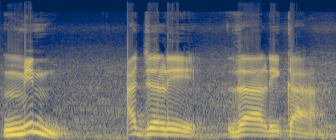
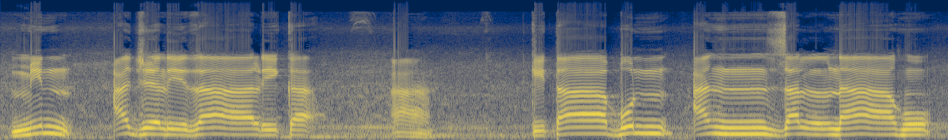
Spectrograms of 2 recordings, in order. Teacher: Nah, terjadi bila nun bersukun atau tanwin bertemu dengan salah satu dari huruf hamzah, ha, ain, ha, ghain, dan kha. Maka nun bersukun atau tanwin dibaca dengan jelas atau apa adanya tanpa dengung ataupun gunnah. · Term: izhar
